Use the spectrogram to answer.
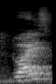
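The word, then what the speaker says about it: toys: का प्रयोग किया गया है इस एस का उच्चारण ज के समान होगा ट वाइस का अर्थ होता है खिलोने प्यारे बच्चों अब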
